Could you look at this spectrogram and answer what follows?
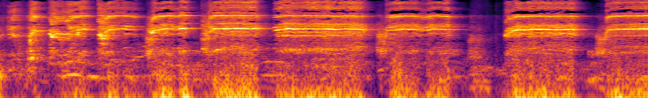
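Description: Piglet squealing hard in a run of long, high, shrill cries, the longest lasting about two seconds, as it is caught and held up by its legs for a deworming injection.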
